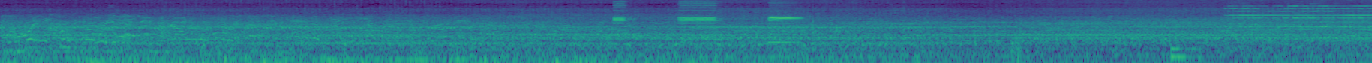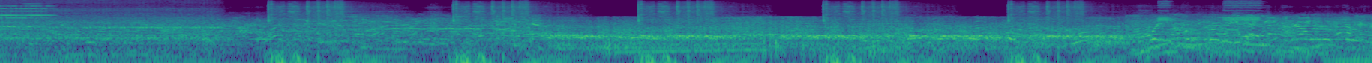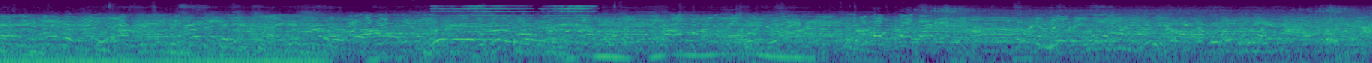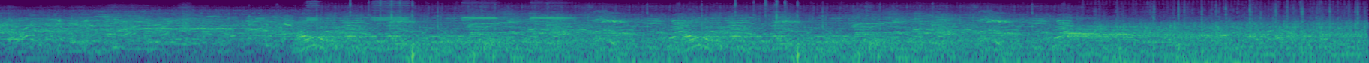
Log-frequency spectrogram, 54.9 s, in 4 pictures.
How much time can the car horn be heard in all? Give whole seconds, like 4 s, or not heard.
6 s.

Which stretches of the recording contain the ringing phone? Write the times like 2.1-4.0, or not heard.
11.7-14.3, 31.8-33.5.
